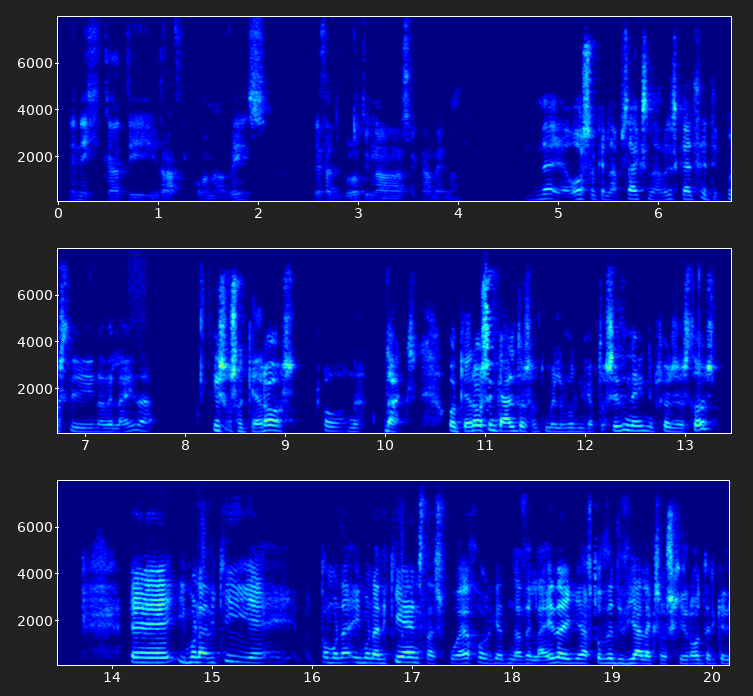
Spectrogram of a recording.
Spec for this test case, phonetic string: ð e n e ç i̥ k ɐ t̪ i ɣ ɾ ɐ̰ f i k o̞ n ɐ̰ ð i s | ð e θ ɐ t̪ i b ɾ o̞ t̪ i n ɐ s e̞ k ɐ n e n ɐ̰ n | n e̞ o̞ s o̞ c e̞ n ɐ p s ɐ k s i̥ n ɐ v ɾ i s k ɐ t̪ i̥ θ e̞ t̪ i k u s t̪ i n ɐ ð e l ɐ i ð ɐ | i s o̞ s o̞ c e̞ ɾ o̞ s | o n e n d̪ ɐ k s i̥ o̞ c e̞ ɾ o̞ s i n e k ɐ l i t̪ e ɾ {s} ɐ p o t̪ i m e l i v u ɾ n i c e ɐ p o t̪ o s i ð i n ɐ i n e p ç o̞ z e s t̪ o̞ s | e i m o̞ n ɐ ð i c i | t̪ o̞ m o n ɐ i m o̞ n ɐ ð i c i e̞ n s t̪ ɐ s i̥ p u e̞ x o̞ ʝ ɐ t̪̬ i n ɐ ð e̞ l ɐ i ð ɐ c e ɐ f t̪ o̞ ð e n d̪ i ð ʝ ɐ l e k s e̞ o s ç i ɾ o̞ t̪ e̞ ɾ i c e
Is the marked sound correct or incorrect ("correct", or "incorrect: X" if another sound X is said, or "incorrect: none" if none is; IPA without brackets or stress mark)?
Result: correct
